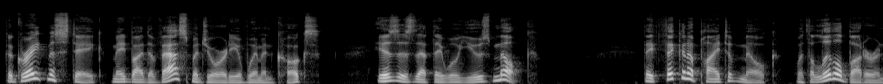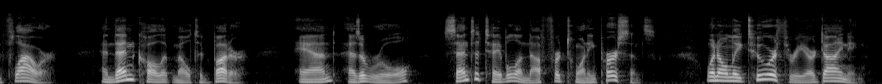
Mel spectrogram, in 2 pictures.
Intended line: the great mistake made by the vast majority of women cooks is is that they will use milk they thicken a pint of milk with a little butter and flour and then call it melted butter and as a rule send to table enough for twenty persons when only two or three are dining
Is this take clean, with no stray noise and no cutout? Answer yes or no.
yes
